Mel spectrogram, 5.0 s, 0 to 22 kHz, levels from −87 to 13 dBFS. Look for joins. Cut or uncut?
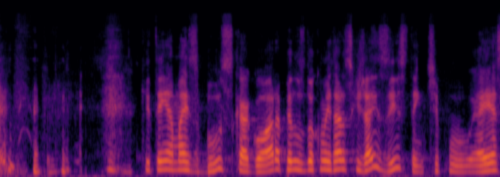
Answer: cut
